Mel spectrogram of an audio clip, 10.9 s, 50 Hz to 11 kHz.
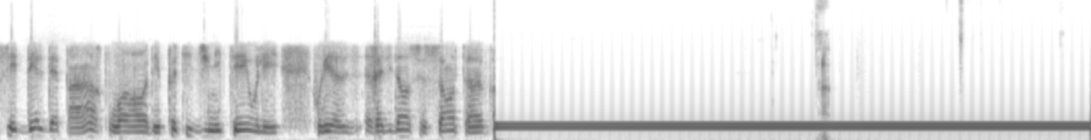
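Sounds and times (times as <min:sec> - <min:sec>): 
speech: 0:00.1 - 0:05.1
telephone tone after a dropped call: 0:05.0 - 0:10.8.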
